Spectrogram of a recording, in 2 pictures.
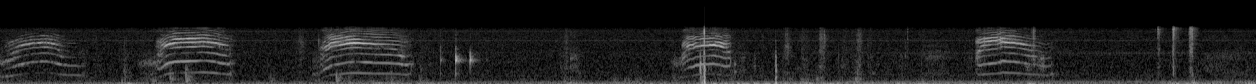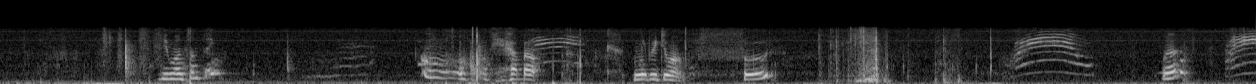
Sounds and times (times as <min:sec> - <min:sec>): Meow: 0:00.0 - 0:00.9, 0:01.6 - 0:02.4, 0:03.2 - 0:04.2, 0:06.8 - 0:07.4, 0:09.8 - 0:10.6, 0:15.8 - 0:16.3, 0:17.9 - 0:18.4, 0:22.7 - 0:23.5, 0:24.8 - 0:25.1
Speech: 0:14.2 - 0:14.9, 0:18.9 - 0:20.4, 0:24.2 - 0:24.5.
